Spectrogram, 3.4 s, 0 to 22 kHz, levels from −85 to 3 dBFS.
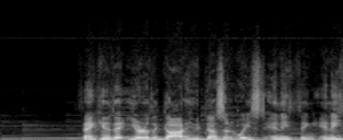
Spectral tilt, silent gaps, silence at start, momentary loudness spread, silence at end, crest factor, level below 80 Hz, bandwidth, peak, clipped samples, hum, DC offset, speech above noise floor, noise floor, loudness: -5 dB/octave; none; 0.7 s; 7 LU; 0 s; 16 dB; -60 dBFS; 13.5 kHz; -4 dBFS; under 0.1%; none; under 0.1%; 28 dB; -46 dBFS; -19 LUFS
